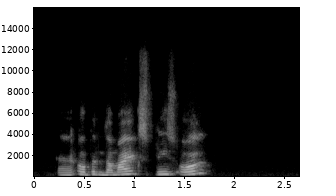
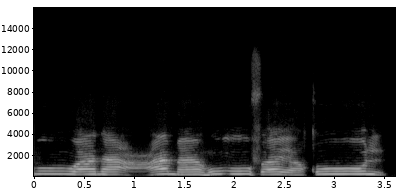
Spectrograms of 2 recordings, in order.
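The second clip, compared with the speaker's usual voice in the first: measured melodic Quranic reading; Quran recitation; 4 dB louder than usual. Acted. Teacher recites Quran verse.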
